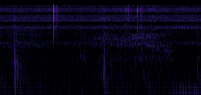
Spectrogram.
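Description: Faint clicks of a plastic spatula against a nonstick frying pan, twice in the first second, as it slides under slices of French toast, over low background noise.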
